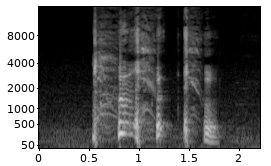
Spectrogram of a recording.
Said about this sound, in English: Are you sure you're all right with that cough? I'm fine.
